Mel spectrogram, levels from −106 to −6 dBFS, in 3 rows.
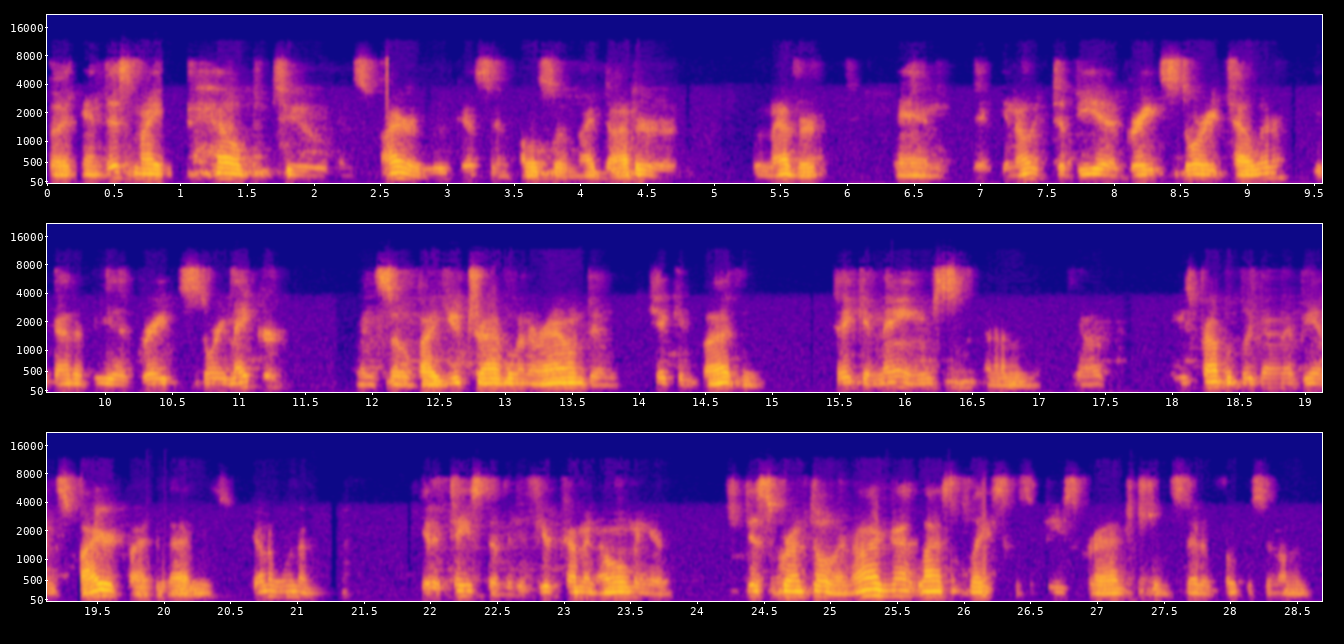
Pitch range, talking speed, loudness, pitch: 100-120 Hz, 170 wpm, -25 LUFS, 110 Hz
